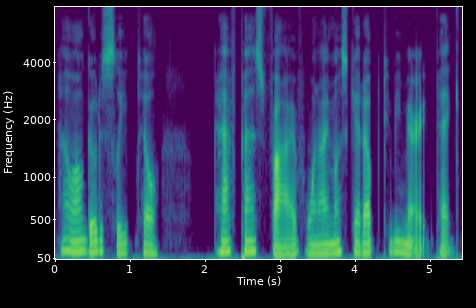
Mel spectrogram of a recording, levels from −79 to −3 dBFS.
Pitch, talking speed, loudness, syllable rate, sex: 110 Hz, 210 wpm, -22 LUFS, 4.8 syllables/s, male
